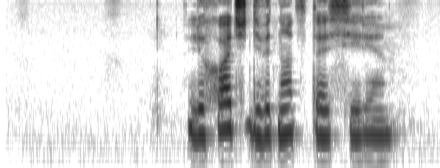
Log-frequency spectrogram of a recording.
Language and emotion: Russian, neutral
